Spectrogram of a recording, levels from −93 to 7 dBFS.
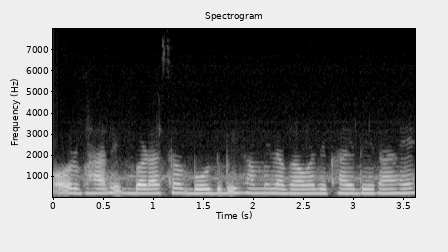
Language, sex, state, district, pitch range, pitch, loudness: Hindi, female, Chhattisgarh, Rajnandgaon, 195-205 Hz, 200 Hz, -15 LUFS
